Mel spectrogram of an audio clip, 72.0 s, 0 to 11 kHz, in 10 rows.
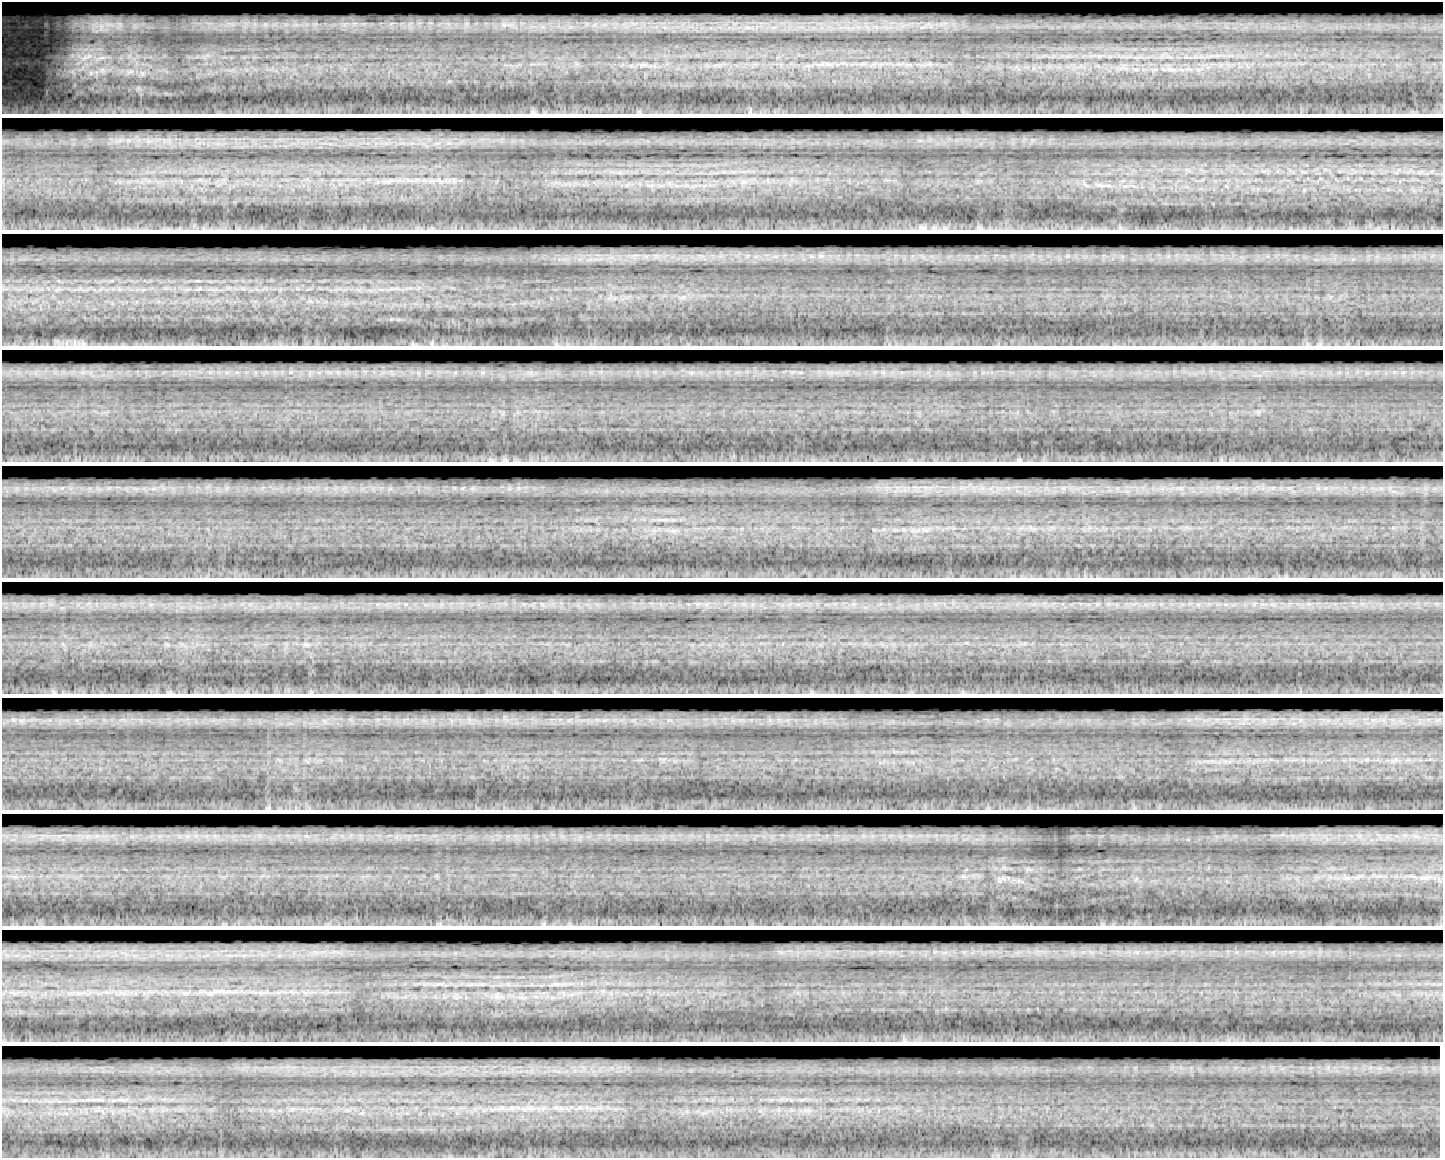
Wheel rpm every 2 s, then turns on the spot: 80, 220, 220, 230, 220, 220, 210, 180, 170, 230, 230, 230, 230, 230, 230, 230, 230, 230, 230, 230, 230, 230, 230, 230, 230, 230, 230, 210, 200, 220, 220, 230, 230, 220, 220, 230.
none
